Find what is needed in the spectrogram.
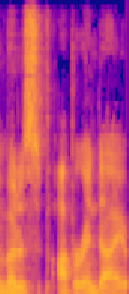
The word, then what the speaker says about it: modus operandi: That's been the modus operandi, or how do you say it? – Modus operandi.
